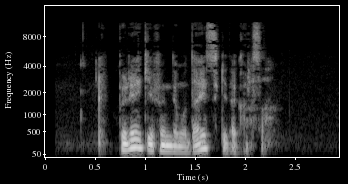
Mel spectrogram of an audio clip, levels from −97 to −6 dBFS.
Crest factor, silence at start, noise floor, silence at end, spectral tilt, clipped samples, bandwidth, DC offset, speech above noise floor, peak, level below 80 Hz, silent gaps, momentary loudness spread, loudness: 18 dB; 0.55 s; -77 dBFS; 0.7 s; -6.5 dB/octave; under 0.1%; 11.5 kHz; under 0.1%; 47 dB; -14 dBFS; -62 dBFS; none; 18 LU; -30 LUFS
